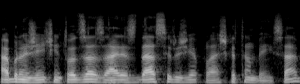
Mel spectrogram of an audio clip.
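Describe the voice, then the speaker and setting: The speaker is a man at a medium pitch. He talks at a fairly quick pace. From Brazil, Northeast (Natal, Rio Grande do Norte). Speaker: plastic surgeon. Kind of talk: interview. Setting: studio.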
